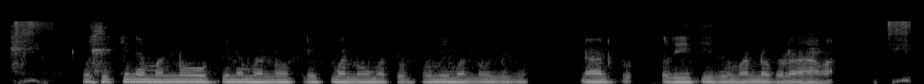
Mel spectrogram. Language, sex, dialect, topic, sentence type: Kannada, male, Northeastern, agriculture, statement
